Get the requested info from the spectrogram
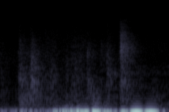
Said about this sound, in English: Okay, we're good. We have a little one potty break. She's hitting the door. She's up. Oh, there she goes.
